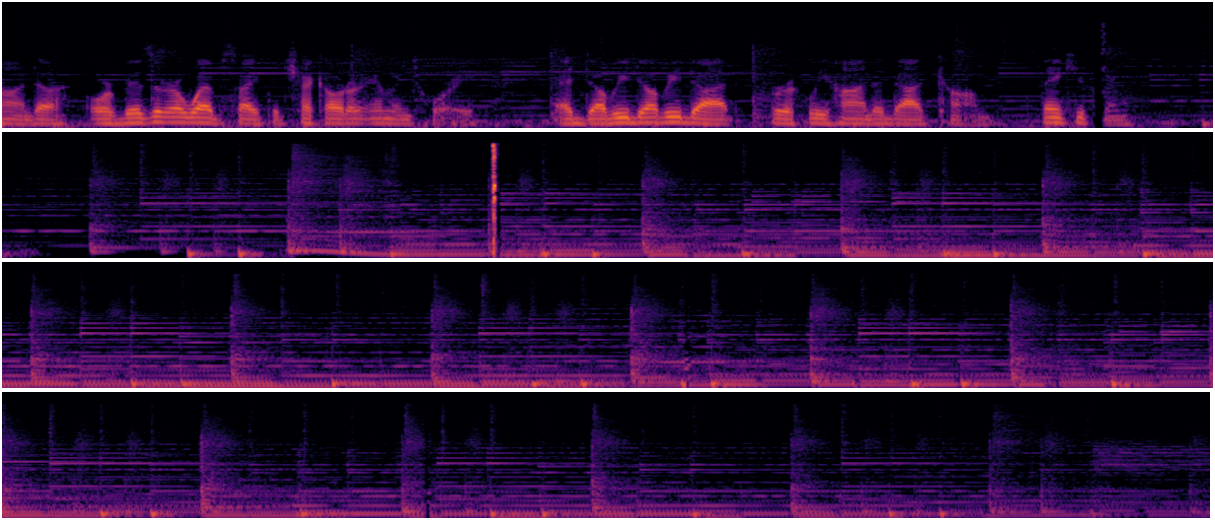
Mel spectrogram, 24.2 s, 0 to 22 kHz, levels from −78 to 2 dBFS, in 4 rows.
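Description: Four short glitches from damaged data in a compressed stream break into the audio, at about 5.45, 8.48, 15.49 and 20.24 s, each lasting roughly 70 ms and heard as a brief chirp, squawk, click or short hole. Some bytes in the encoded file or stream were lost or overwritten there, so the decoder misreads those frames, loses sync and hunts for the next valid frame header before the sound resumes.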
